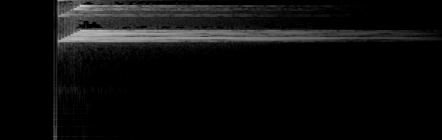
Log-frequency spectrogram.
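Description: A single bright chime struck once about half a second in, ringing clearly and fading away slowly over about three seconds: the sound effect of a channel's logo intro.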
